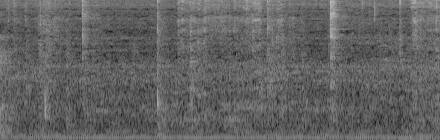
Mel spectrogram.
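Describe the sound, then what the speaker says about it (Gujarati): A spoon stirs sugar into milk in a pot while making falooda, giving soft scraping with a few sharp clinks against the metal over a low steady hum from the stove, quiet and close with no voice. "આપણે બરાબર હલાવીને ખાંડ ઉગાવી લેવાની છે"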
